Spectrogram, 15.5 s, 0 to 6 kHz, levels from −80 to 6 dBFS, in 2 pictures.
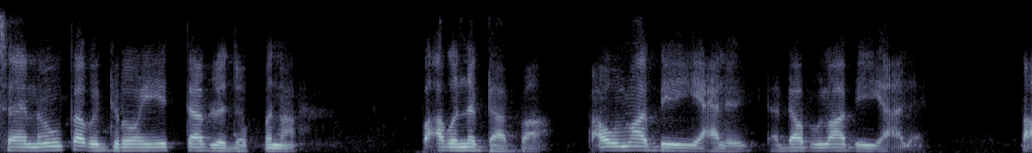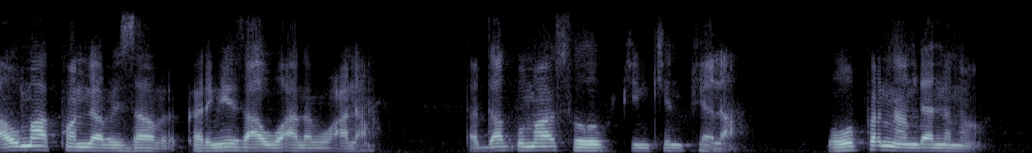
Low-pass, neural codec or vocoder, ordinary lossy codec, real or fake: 5.4 kHz; codec, 16 kHz, 1 kbps, X-Codec, HuBERT features, trained on general audio; Opus, 32 kbps; fake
